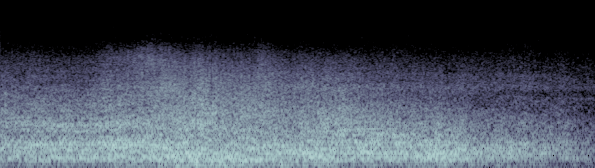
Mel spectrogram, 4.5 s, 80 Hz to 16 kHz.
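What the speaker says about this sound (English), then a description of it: "Stand clear of jet intakes and jet exhaust." A jet aircraft roars on the flight deck of the aircraft carrier Enterprise in 1966, a loud, steady broadband blast that holds for several seconds before slowly tapering off.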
